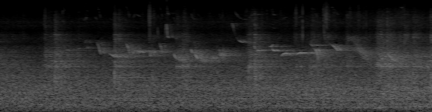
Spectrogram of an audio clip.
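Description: Songbirds singing: a run of short, high whistled chirps, many sliding down in pitch, repeating from about a second and a half in, over a steady background hiss.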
